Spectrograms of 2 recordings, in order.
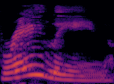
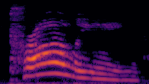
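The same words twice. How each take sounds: First: It is said in the speaker's usual, non-English way. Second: It is said the way people in England say it.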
